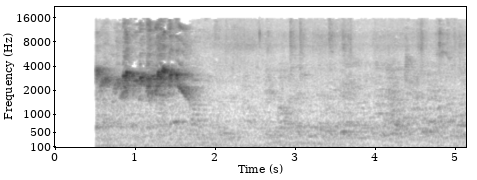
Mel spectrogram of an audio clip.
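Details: Wild-caught red-whiskered bulbul giving one bright warbled phrase, rapid high whistled notes rising and falling for about a second, then quiet background hiss.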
